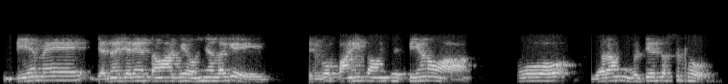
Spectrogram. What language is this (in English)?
Sindhi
